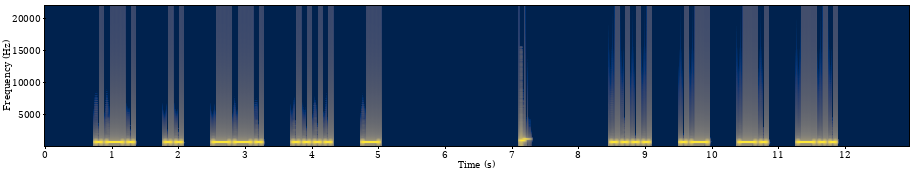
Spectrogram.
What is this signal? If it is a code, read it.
Morse code, heard as a keyed tone, about 15 wpm, spaced as for 11 wpm, 700 Hz. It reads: RIGHT HAND
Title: 2x Character Spacing - Top 300 Words - 15wpm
